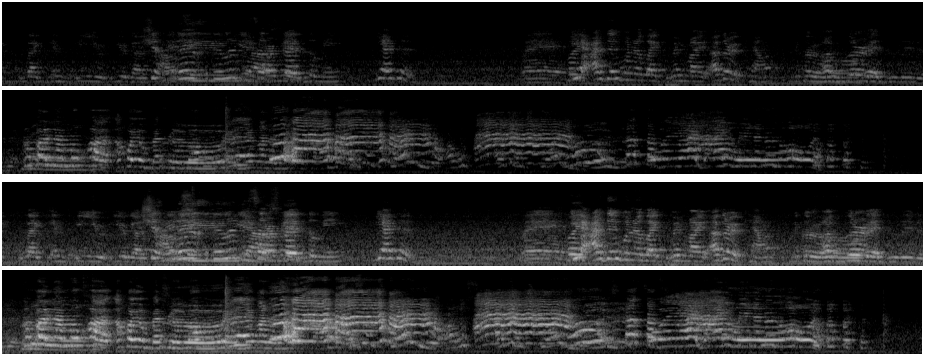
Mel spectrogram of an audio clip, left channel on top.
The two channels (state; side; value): quieter; left; 11.0 dB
